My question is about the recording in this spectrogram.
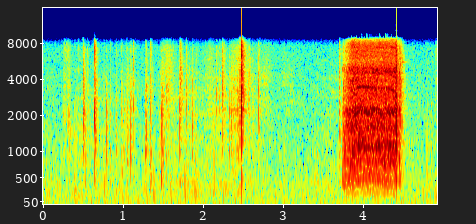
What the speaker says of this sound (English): Some little holes I'm going to drill.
